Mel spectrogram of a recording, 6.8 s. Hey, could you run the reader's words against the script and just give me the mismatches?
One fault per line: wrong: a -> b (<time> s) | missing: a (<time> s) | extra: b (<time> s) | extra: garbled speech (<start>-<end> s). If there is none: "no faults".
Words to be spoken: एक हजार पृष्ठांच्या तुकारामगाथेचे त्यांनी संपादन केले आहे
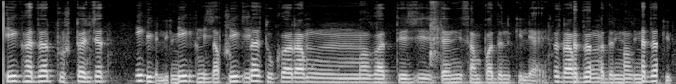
extra: garbled speech (1.4-2.7 s)
extra: garbled speech (5.5-6.7 s)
